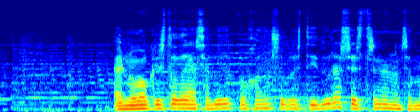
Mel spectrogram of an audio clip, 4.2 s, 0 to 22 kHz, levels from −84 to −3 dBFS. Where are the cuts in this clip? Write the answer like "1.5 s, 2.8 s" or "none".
1.1 s

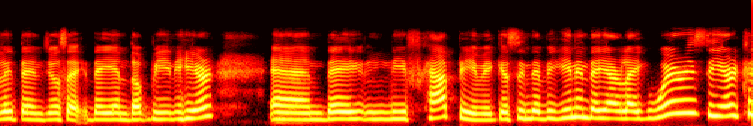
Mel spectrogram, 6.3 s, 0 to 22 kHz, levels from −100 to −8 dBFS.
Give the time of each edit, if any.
none

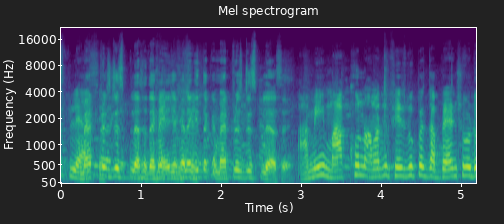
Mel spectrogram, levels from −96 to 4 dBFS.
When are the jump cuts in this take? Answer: none

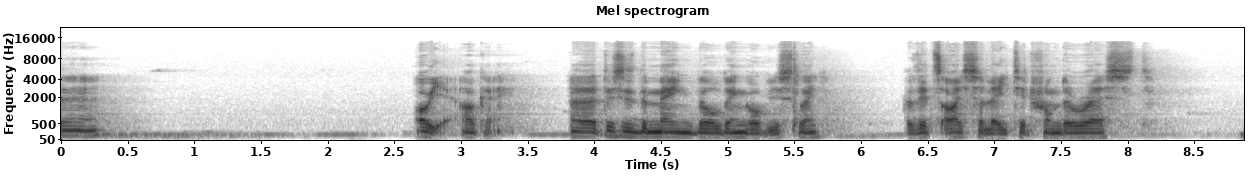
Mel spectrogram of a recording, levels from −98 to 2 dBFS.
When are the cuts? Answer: 4.5 s

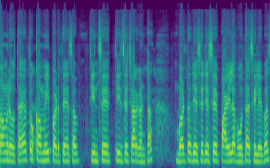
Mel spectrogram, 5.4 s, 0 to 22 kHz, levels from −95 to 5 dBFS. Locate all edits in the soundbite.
none

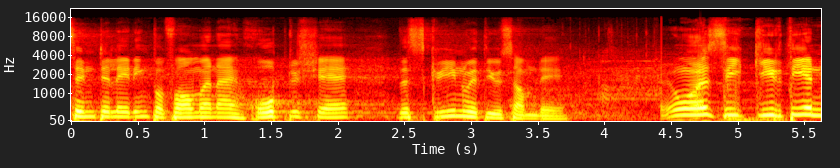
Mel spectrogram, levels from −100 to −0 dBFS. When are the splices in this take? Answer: 4.5 s

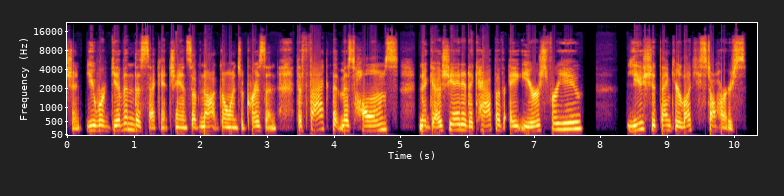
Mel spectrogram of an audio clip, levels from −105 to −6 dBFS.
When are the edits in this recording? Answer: none

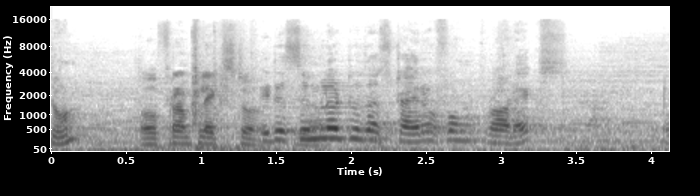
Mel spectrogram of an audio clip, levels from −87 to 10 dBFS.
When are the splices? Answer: none

